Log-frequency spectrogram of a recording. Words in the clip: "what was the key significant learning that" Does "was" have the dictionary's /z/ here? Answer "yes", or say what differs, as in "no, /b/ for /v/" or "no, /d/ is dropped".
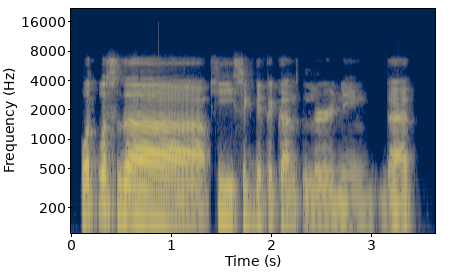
no, /s/ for /z/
